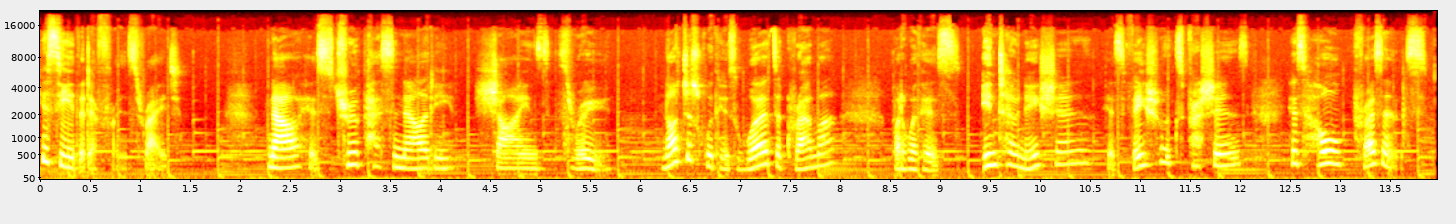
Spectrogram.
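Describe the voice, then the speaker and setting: A woman English teacher speaks in an earnest, reflective way, addressing the viewer directly. Her voice sits somewhat high, and soft music plays faintly underneath. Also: a little slow, gravelly. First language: Russian. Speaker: English teacher, course founder. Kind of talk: scripted promotional talk to camera.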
